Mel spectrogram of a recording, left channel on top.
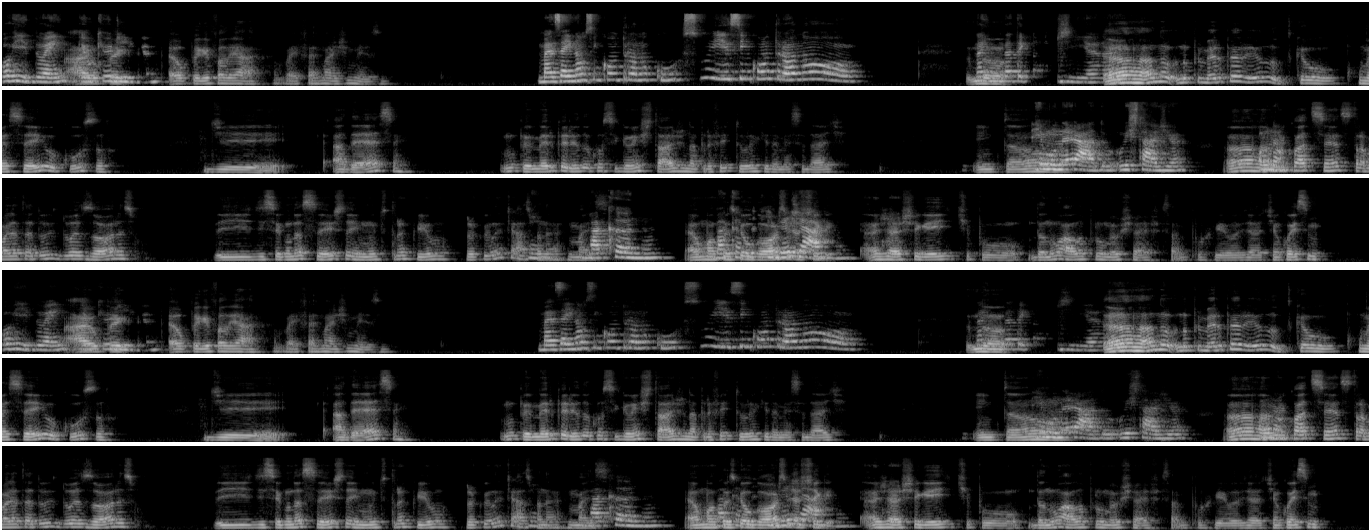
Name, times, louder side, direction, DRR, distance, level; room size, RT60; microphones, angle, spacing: voice 1, 0.0-1.6 5.4-8.6 9.7-10.3 10.6-11.2 24.0-25.5 26.2-26.6 32.6-34.0 34.4-35.9, left 5 dB, 55° left, 0.4 m, -25 dB
voice 2, 0.6-1.3 1.7-3.9 9.6-10.1 11.0-14.7 15.7-16.5 17.0-17.8 18.7-22.1 23.4-24.3 25.9-28.7 29.5-33.3 34.2-35.6 36.0-40.5, right 1 dB, 10° right, 0.5 m, -27 dB
3.6 x 3.5 x 2.4 m
head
